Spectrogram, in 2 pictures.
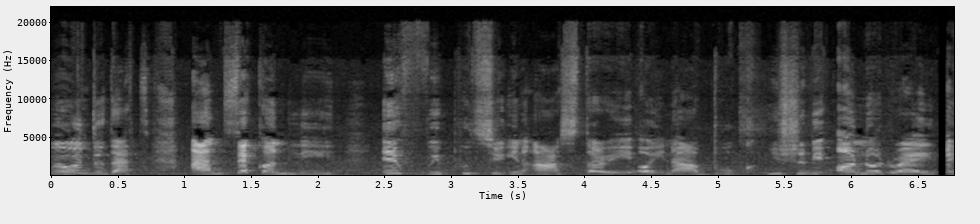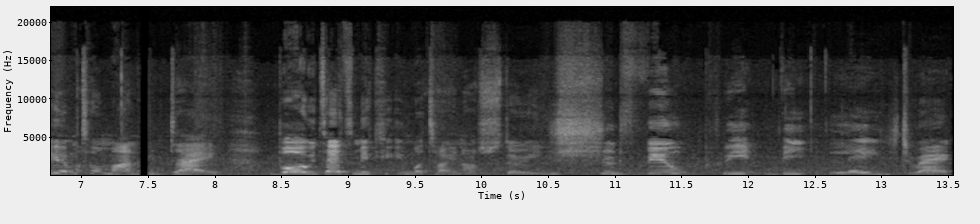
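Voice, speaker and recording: Over noticeable background noise, a woman with a fairly high pitch speaks at a moderate pace in an animated tone, with lively intonation and big swings in loudness. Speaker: novelist and writing teacher, vlogger. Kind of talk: casual vlog monologue.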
